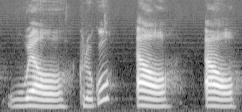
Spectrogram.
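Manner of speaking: will and L with lips rounded hard for w and tongue held on L; exaggerated mouth shapes. Shown as a demonstration. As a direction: overdo the mouth so learners see it. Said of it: "오버해서 발음을 하고 있어요". (입 모양을 과장한 will과 L 발음)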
